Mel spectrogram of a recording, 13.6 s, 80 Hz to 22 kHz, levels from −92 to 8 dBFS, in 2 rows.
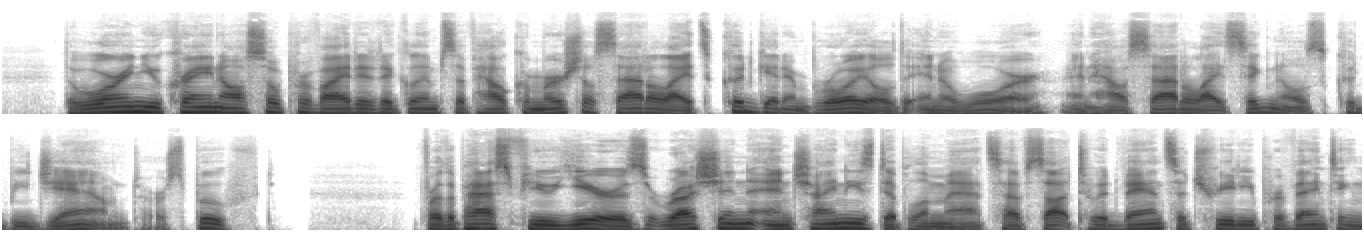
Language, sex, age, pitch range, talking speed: English, male, 30-49, 90-115 Hz, 190 wpm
